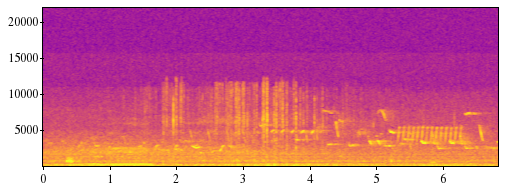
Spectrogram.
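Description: Near silence outdoors, with faint birds chirping and trilling in the background.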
